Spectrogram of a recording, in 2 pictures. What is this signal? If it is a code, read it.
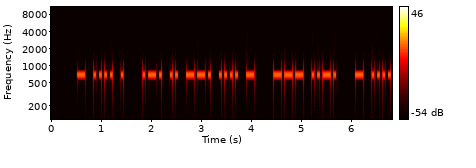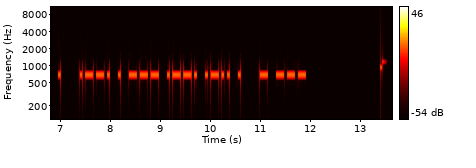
Morse code, heard as a keyed tone, about 22 wpm, 700 Hz. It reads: THE RIGHT OF THE PEOPLE TO
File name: practice / 22wpm / Sets of 6 Words - 22wpm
